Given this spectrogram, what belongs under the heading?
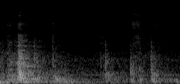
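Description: A wooden door on a church chancel organ's pipe division is swung shut, giving a few soft knocks and clunks over quiet room noise, with no talking.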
